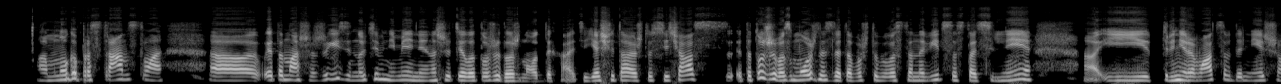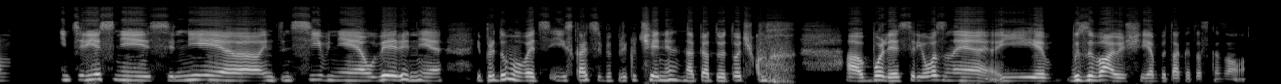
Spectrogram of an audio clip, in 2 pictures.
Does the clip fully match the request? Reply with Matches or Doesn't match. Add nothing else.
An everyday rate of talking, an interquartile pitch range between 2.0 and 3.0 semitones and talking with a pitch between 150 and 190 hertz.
Matches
